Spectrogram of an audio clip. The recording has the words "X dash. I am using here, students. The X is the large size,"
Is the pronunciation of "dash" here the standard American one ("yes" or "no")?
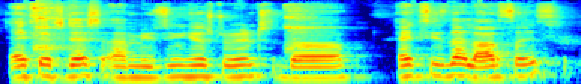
no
